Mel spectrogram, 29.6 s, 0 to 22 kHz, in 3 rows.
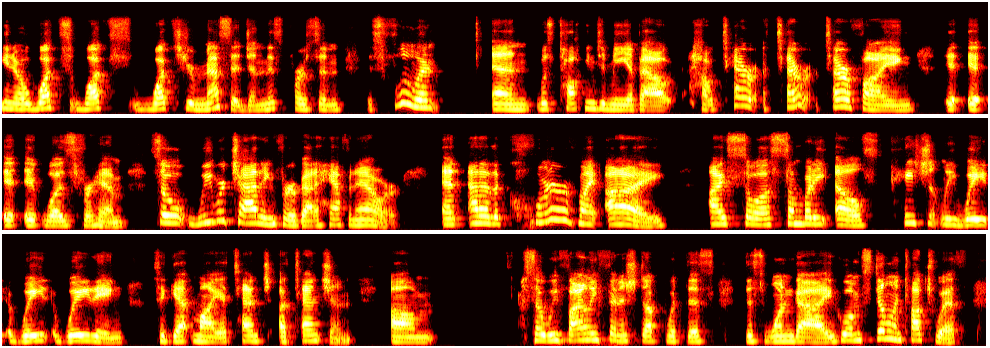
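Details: Stuttering in an adult woman who concealed it for close to 30 years (covert stuttering) and now stutters openly.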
